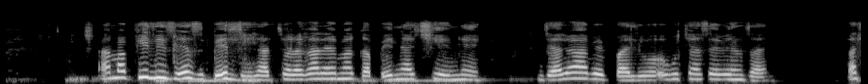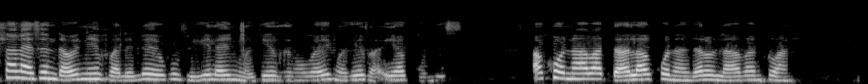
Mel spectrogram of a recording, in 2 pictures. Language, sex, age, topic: North Ndebele, male, 25-35, health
